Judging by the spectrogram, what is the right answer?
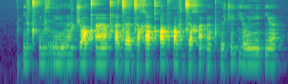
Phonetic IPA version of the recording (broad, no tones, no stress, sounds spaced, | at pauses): pʲ ə̃ v tʰ ĩ v r ĩ r ə̃ v t͡ʃ oː qʼ ĩː qʰ i d͡z ɐː d͡z ɐ χ i qʼ ɒ pʰ ɒ v d͡z ə χ ɐ̃ ʔ ə̃ː pʰ ɨ t͡ʃ ĩ pʲ oː l ĩː pʲ ə̃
